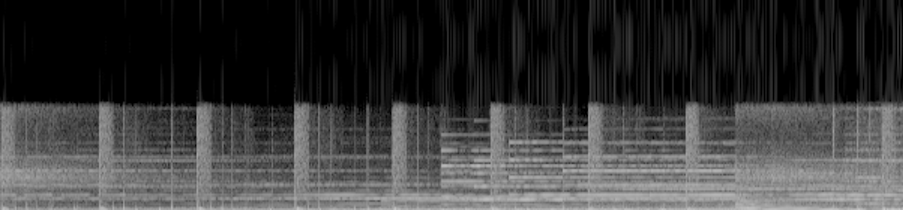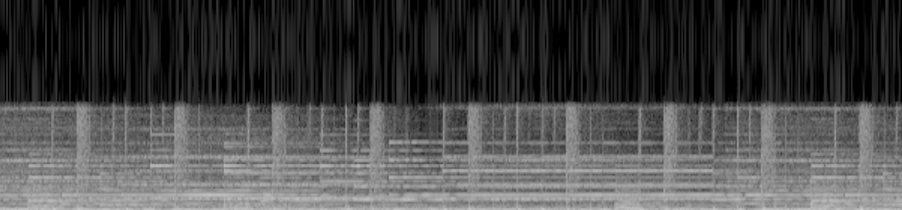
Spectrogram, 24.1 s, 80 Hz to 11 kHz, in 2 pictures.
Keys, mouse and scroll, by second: 3.0 click, 3.9 scroll up 2, 6.7 click, 7.3 click, 7.5 click, 8.0 scroll up 2, 8.7 click, 8.8-9.1 scroll up 1, 9.9 click, 11.1 click, 12.2 click, 13.4 click, 14.4 scroll down 2, 16.7 click, 17.2 click, 17.3 double click, 18.1 double click, 20.1 click, 20.9 click, 21.3-22.2 scroll down 2, 22.6 click, 23.1 click, 23.5 click, 23.6 click.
